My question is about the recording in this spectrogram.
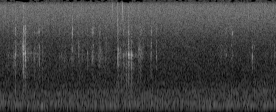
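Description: A few faint, scattered clicks and crackles from two common ravens on a stick nest, over a steady low background hiss.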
